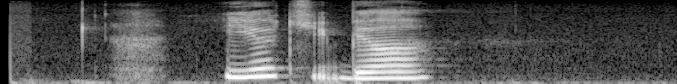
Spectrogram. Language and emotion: Russian, sad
